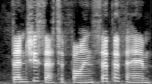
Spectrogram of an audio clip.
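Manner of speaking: ordinary delivery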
